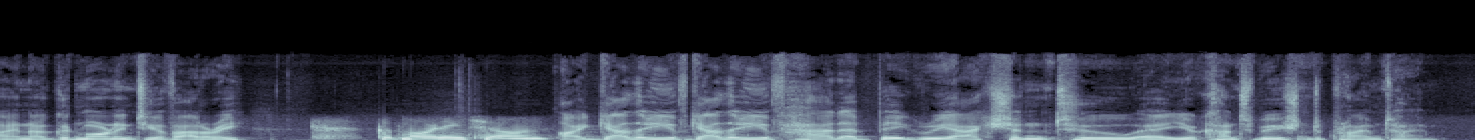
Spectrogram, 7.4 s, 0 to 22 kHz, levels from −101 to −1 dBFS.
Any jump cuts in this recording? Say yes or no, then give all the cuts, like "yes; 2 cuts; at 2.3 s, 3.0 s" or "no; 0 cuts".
yes; 1 cut; at 3.4 s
